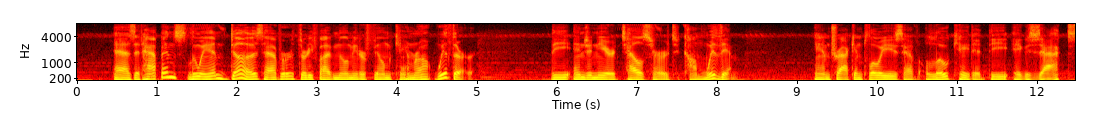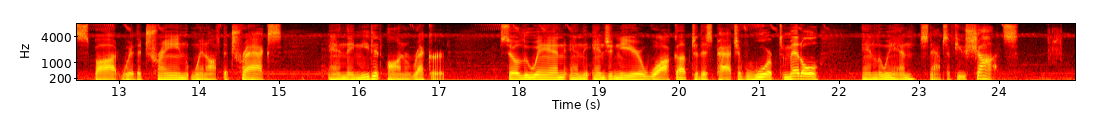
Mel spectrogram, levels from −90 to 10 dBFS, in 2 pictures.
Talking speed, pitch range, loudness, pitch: 140 wpm, 95-115 Hz, -19 LUFS, 105 Hz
